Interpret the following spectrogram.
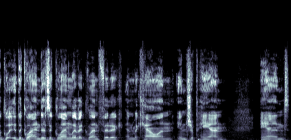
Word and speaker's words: Glenfiddich: kind of the Glenfiddich as I learned it's pronunced there's Glenfiddich Macallan churned iconic names yeah when what's the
